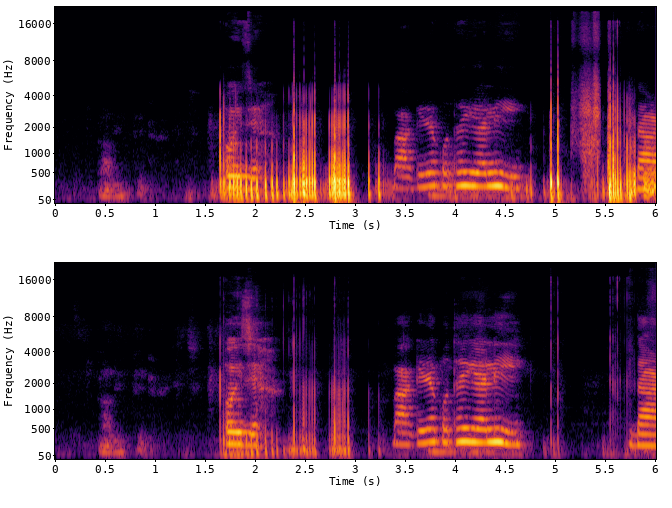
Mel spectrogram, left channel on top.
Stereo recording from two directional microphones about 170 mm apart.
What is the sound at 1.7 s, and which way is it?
Speech, 25° right (ahead or behind).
